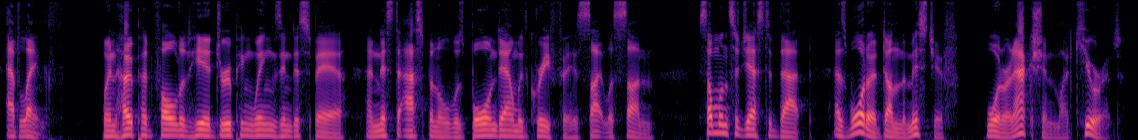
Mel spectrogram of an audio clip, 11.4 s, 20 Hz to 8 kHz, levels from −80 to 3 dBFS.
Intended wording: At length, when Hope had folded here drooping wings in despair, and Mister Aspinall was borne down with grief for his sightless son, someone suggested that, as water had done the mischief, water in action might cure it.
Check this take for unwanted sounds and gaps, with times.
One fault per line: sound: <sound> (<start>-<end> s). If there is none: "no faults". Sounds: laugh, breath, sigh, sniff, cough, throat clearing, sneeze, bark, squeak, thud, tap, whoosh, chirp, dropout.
no faults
